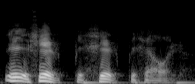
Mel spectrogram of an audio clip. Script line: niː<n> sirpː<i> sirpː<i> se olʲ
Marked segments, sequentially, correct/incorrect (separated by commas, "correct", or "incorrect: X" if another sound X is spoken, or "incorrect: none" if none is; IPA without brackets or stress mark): incorrect: none, correct, correct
